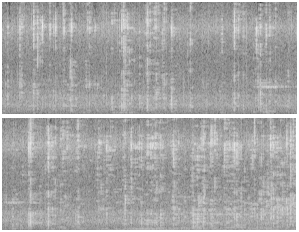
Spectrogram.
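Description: Rain pattering on an umbrella overhead: an even hiss with scattered sharp drop ticks, and a low rumble that comes up in the second half.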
